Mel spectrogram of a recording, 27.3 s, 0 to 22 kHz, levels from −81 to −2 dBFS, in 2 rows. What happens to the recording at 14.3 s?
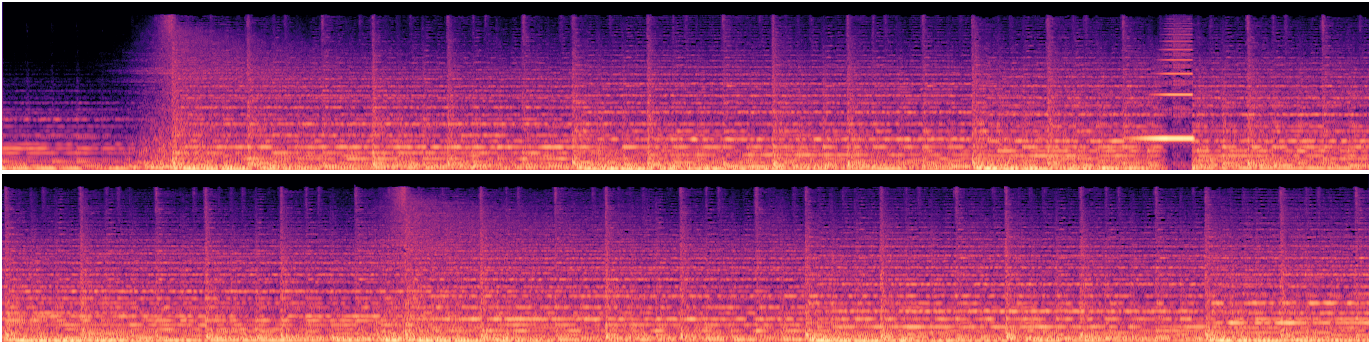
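Nothing goes wrong at 14.3 s; the audio plays through that moment intact, with no dropout, click or other fault.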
